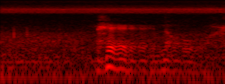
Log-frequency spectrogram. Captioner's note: laughs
